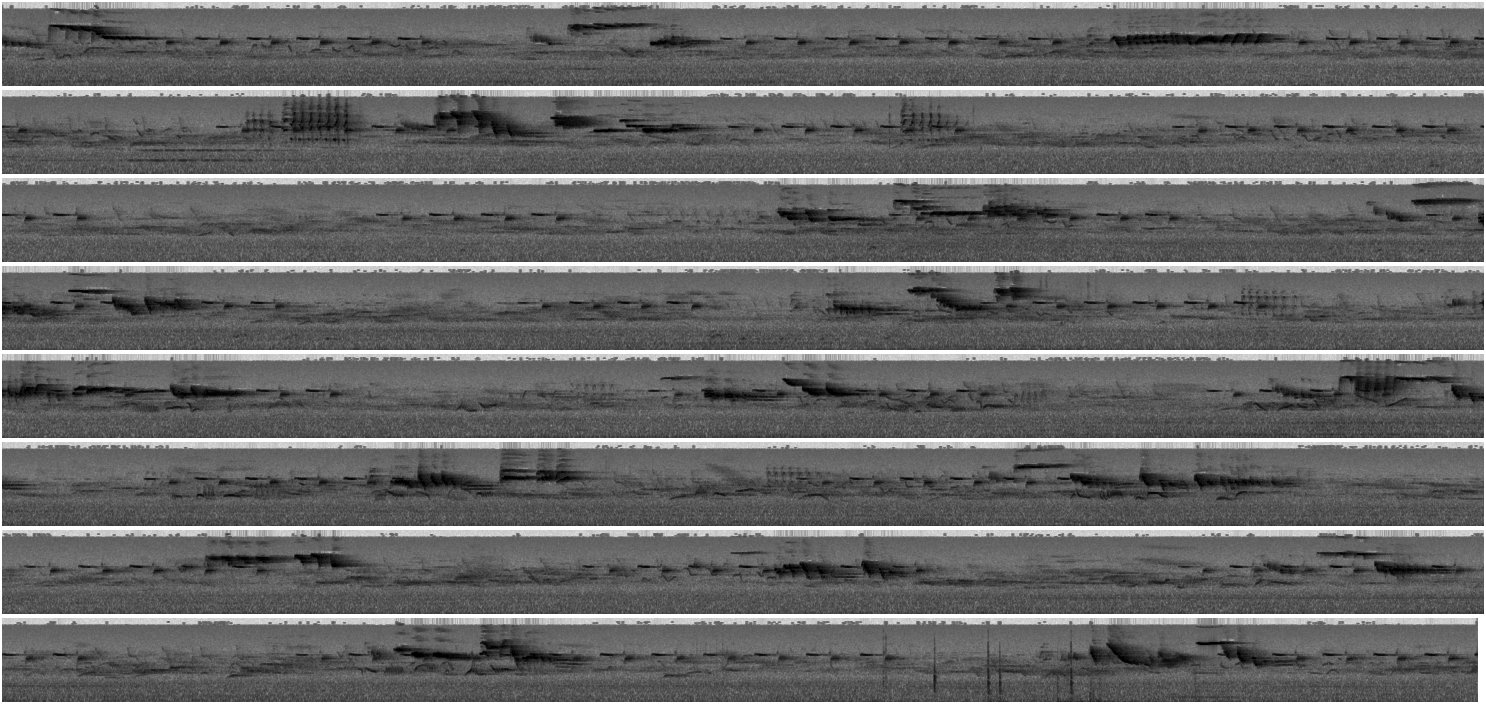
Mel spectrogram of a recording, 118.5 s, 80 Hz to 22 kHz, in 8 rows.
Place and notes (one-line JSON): {"title": "Egenolfstraße, Limburg an der Lahn, Deutschland - Vogelstimmen am Morgen", "date": "2022-05-13 05:30:00", "description": "Frühmorgendliches Vogelstimmenkonzert in der Egenolfstraße in Limburg an der Lahn", "latitude": "50.38", "longitude": "8.07", "altitude": "150", "timezone": "Europe/Berlin"}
